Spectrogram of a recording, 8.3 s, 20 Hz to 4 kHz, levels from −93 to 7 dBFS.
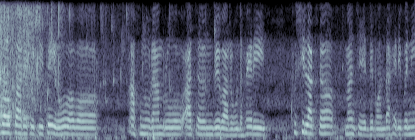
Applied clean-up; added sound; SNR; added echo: none; Bathtub (filling or washing); 11 dB; none.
